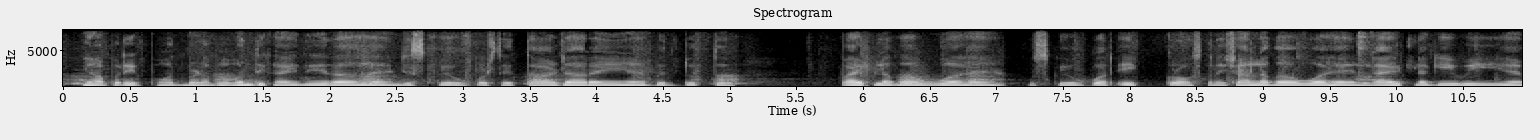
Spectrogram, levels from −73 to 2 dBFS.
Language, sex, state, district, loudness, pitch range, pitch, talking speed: Hindi, female, Jharkhand, Sahebganj, -16 LUFS, 180-210 Hz, 205 Hz, 195 wpm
